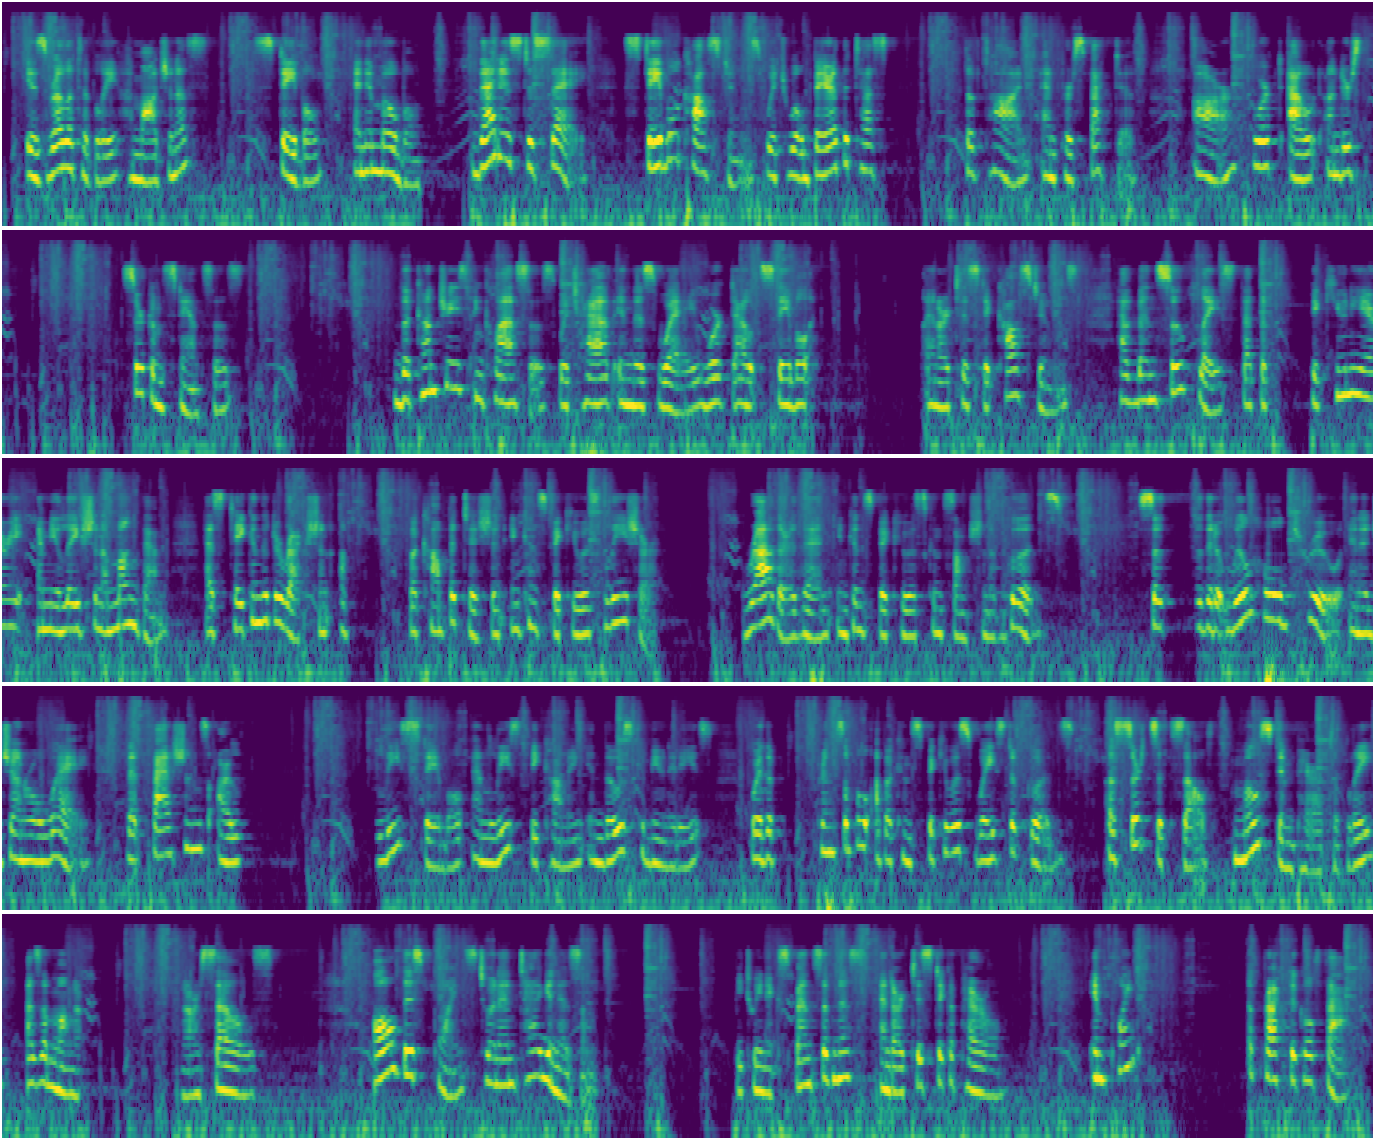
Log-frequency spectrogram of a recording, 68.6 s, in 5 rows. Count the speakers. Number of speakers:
1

